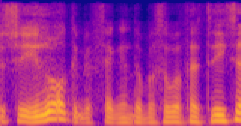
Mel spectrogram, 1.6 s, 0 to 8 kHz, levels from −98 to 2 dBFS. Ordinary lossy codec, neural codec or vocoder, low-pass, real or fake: MP3, 48 kbps; codec, 16 kHz in and 24 kHz out, 0.4 kbps, LongCat-Audio-Codec, four codebook decoder; 7.2 kHz; fake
